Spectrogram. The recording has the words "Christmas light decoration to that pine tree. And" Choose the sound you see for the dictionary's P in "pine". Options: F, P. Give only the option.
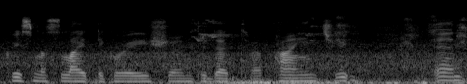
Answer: P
